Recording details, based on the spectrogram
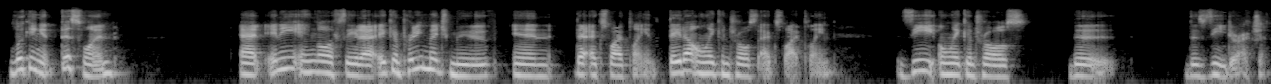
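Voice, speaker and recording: Woman teaching, creaky voice. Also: mid-range voice, darkish tone. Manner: methodical, step-by-step explaining. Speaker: engineering instructor. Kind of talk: instructional walkthrough, thinking aloud while working out math.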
